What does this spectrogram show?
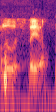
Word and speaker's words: Louisville: Down here we use all the letters in the South, and we say it right here in Louisville.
